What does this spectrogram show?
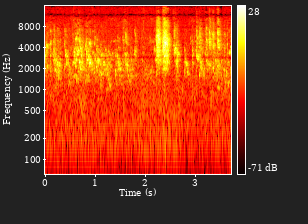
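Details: Bathing budgerigars in an indoor budgie room, recorded 25 May 2018, give continuous scratchy chatter with a sharp squawk near the middle.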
